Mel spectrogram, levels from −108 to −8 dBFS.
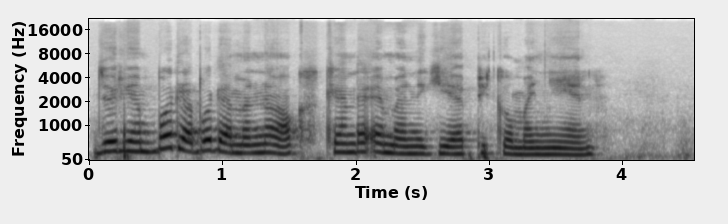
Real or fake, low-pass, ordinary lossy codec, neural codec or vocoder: fake; none; none; codec, 44.1 kHz, 7.8 kbps, DAC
